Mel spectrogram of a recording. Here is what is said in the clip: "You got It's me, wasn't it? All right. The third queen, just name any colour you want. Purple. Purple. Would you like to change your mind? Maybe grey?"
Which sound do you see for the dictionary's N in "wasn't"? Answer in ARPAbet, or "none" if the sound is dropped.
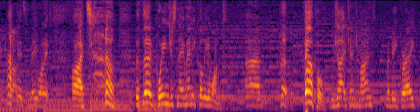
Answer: none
